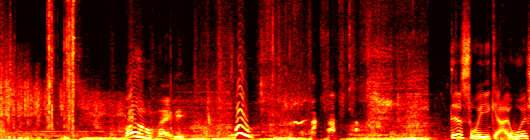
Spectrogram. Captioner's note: laughter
